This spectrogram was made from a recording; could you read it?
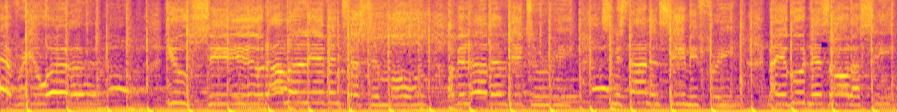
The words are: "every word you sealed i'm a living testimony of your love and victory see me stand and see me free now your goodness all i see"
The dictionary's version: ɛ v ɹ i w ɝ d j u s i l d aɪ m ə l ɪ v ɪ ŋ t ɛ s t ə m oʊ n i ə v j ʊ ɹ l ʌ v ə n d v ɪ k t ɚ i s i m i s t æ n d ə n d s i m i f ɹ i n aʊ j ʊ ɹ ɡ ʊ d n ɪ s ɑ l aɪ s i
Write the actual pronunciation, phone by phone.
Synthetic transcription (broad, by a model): ɛ v ɹ i w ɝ j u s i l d aɪ m ə l ɪ v ɪ ŋ t ɛ s t ə m oʊ n i ə v j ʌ ɹ l ʌ v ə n v ɪ k t ɚ i s i m i s t æ n d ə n s i m i f ɹ i n aʊ j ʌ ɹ ɡ ʊ d n ɪ s ɑ l aɪ s i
